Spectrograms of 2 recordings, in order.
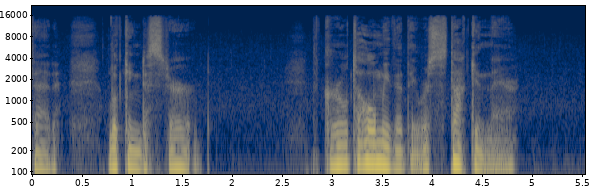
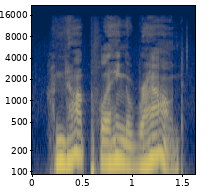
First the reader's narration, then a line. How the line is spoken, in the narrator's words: he said, his voice getting louder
